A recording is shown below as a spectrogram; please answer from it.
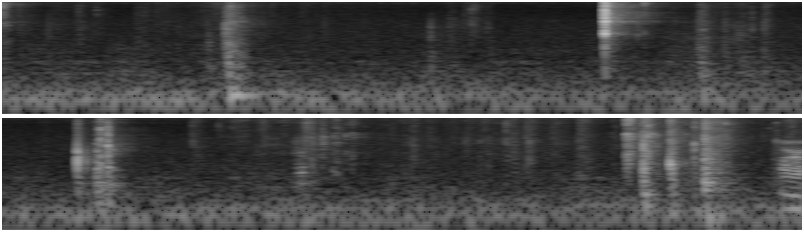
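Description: Zip ties being fastened around a wire wreath frame: scattered sharp plastic clicks, the loudest about three seconds in, and a quick run of clicks near the end, over a low steady hum.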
